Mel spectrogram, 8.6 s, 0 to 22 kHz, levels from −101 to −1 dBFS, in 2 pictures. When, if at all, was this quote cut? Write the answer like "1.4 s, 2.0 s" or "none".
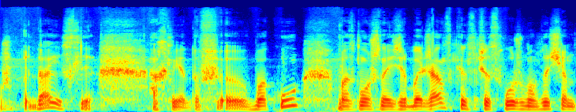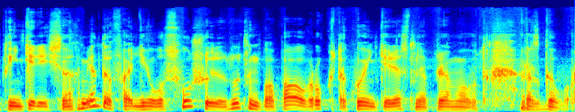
none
